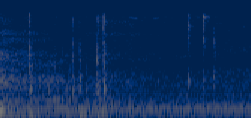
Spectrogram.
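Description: A few scattered computer keyboard and mouse clicks, faint and irregular, as keys such as Ctrl+C are pressed, over a faint steady low hum.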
